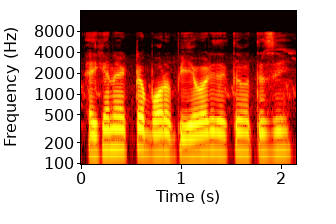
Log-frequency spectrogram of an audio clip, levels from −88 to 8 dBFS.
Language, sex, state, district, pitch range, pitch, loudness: Bengali, male, West Bengal, Alipurduar, 135-145 Hz, 140 Hz, -18 LUFS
